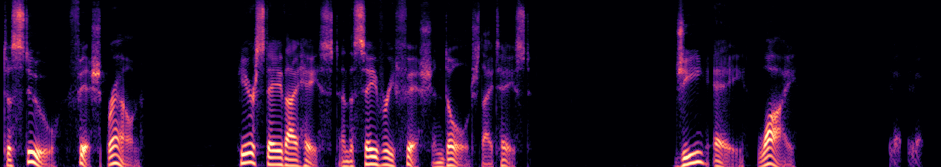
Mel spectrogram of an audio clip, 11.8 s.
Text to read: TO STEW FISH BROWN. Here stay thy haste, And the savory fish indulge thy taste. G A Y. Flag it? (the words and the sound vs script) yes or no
yes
